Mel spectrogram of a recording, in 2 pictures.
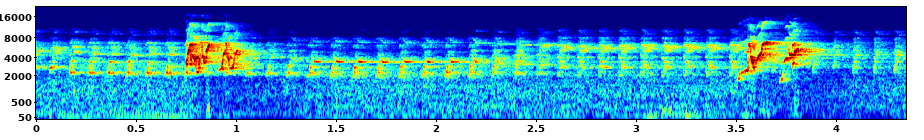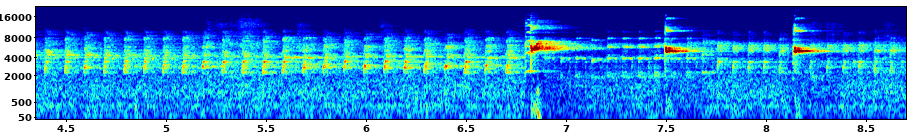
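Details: Lovebird keeping up a steady high rattling chatter, broken by a few sharp squeaks and short chirps toward the end.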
